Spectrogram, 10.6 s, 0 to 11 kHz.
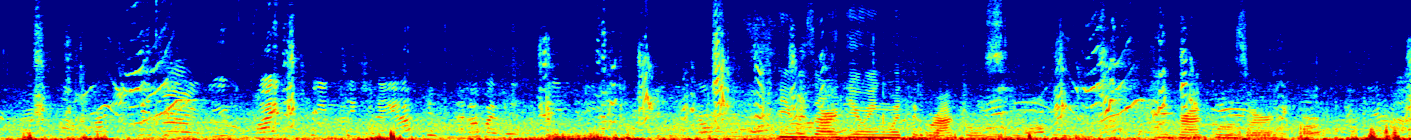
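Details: A noisy flock of green parakeets in a tree at Barton Springs, Austin, on 27 December 2018 gives harsh, overlapping squawks and chatter without pause, louder than nearby grackles, with a man's voice underneath.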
